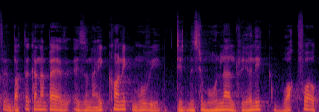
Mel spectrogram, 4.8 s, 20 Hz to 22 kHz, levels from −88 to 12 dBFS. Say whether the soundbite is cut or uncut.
cut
